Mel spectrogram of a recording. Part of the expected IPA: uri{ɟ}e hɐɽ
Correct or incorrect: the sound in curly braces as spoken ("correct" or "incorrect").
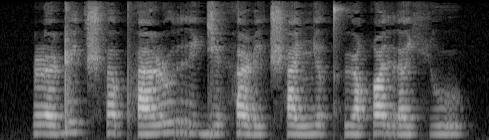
correct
